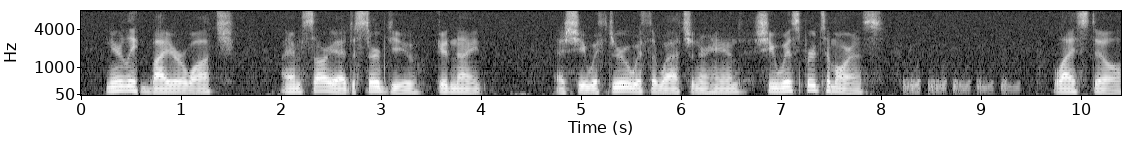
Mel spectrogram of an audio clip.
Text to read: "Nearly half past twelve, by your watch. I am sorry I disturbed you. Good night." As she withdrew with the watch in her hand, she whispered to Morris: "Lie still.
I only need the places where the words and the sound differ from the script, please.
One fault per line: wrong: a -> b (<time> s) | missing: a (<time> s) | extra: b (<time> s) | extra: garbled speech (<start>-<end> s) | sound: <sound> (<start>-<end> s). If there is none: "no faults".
missing: half past twelve (0.6 s)
sound: laugh (8.2-9.4 s)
